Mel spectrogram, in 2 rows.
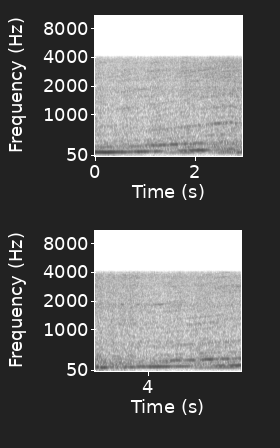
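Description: Supercharged 4.6 L DOHC V8 of a 2004 Mustang Cobra with a Snakebite blower, running with light throttle blips: its pitch rises briefly about two seconds in and again near the end.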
